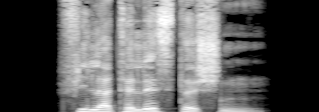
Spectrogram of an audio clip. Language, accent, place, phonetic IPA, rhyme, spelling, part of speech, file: German, Germany, Berlin, [filateˈlɪstɪʃn̩], -ɪstɪʃn̩, philatelistischen, adjective, De-philatelistischen.ogg
- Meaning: inflection of philatelistisch: 1. strong genitive masculine/neuter singular 2. weak/mixed genitive/dative all-gender singular 3. strong/weak/mixed accusative masculine singular 4. strong dative plural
